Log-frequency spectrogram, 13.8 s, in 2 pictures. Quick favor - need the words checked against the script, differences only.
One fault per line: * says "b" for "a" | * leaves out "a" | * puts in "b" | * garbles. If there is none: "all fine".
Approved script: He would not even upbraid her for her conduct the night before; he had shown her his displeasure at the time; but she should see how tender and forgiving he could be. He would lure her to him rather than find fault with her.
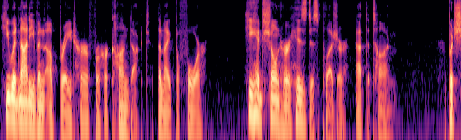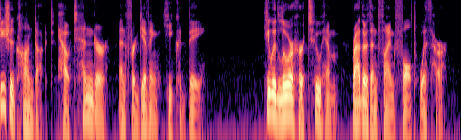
* says "conduct" for "see"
